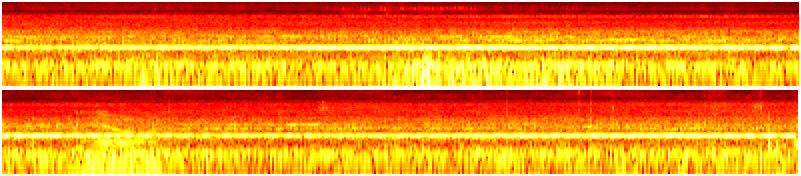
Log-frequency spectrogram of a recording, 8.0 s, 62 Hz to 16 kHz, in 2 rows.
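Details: Flexit C2 ventilation unit in a cold attic, exhaust fan: constant mid-pitched whine and rustle over the airflow hum; worn fan bearings, to be replaced. The supply fan is silent.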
